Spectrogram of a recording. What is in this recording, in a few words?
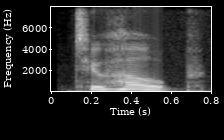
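"to hope", English, female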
